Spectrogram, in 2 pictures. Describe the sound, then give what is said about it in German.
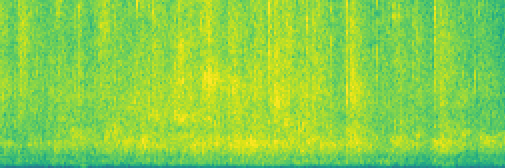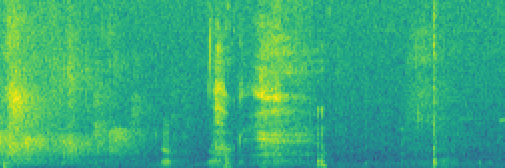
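An audience applauds a speaker taking the stage at a conference. Dense clapping swells for about four seconds, then thins out as a voice begins talking over the last scattered claps. “Einen großen Applaus bitte für Thomas.”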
